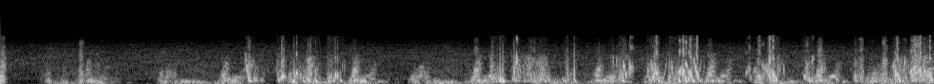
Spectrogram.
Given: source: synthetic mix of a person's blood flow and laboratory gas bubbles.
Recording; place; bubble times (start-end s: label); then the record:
Doppler ultrasound of blood flow; precordium
2.43-2.65 s: bubbles
2.75-3.20 s: bubbles
3.26-3.45 s: bubbles
4.88-5.51 s: bubbles
5.62-5.79 s: bubbles
6.07-6.37 s: bubbles
6.44-7.05 s: bubbles
7.45-7.88 s: bubbles
8.00-8.26 s: bubbles
8.52-8.64 s: bubbles
8.68-9.35 s: bubbles
From the record:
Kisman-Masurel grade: 333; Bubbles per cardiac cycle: rolling drumbeat, 9 or more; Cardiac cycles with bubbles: 50 to 99%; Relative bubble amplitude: loud (0.450 to 0.775); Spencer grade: 3 (all of the cardiac periods contain showers or single bubble signals, but not dominating or overriding the cardiac motion signals); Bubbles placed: only in the low amplitude regions of the cardiac cycle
